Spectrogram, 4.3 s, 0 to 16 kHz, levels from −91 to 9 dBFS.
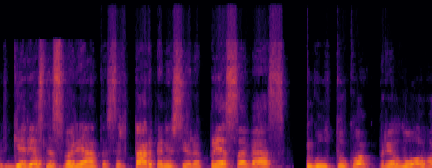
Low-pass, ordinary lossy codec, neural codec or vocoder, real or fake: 14.4 kHz; Opus, 24 kbps; vocoder, 44.1 kHz, 128 mel bands every 512 samples, BigVGAN v2; fake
